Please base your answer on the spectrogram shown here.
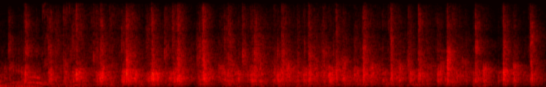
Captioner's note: audience applauding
